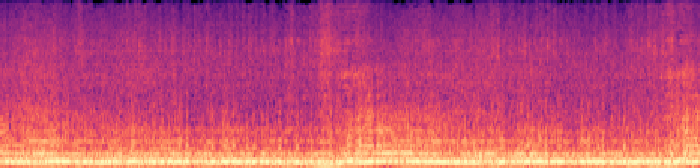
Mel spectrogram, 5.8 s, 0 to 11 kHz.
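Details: Camaro V8 with 3-inch true dual exhaust, X-pipe, Flowmaster 40 mufflers and added 16-inch resonators: deep smooth rumble swelling with revs and settling evenly, no rasp, drone or leak tick; healthy exhaust.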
